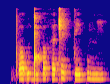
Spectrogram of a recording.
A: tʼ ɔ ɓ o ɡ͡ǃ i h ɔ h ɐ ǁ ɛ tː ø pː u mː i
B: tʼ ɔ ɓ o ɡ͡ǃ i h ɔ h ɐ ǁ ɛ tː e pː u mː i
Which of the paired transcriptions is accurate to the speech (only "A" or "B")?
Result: B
